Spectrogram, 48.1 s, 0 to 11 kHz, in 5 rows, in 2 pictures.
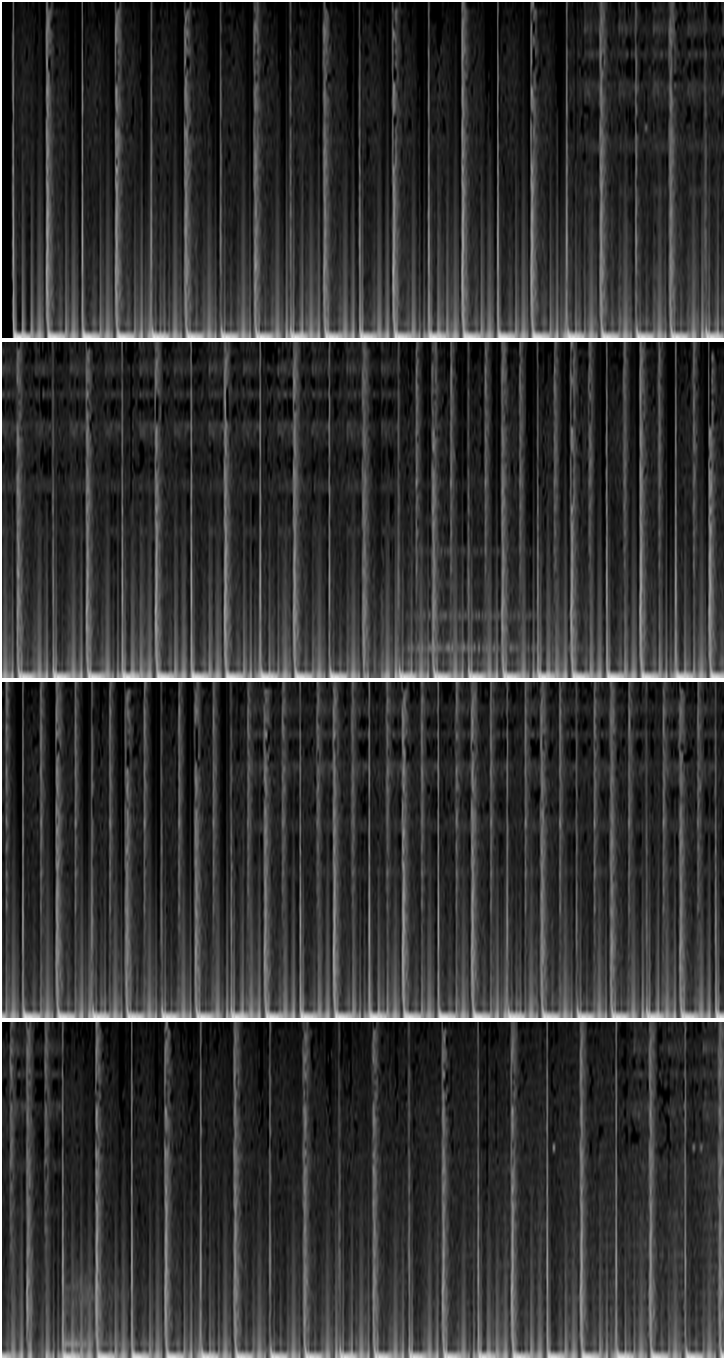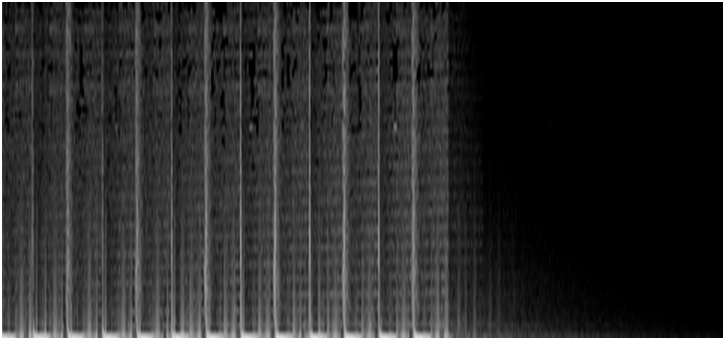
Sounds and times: Bass 0:00.0 - 0:46.2
Kick 0:00.1 - 0:44.7
Clap 0:00.2 - 0:00.9
Clap 0:02.4 - 0:02.7
Clap 0:06.2 - 0:06.4
Clap 0:10.7 - 0:11.0
Clap 0:11.6 - 0:11.9
Uplifter 0:14.6 - 0:19.3
Synth 0:14.6 - 0:18.9
Sweep 0:14.7 - 0:18.6
Melody 0:14.8 - 0:18.3
Clap 0:23.6 - 0:23.9
Synth 0:29.7 - 0:31.7
Clap 0:34.7 - 0:35.0
Clap 0:35.6 - 0:35.9

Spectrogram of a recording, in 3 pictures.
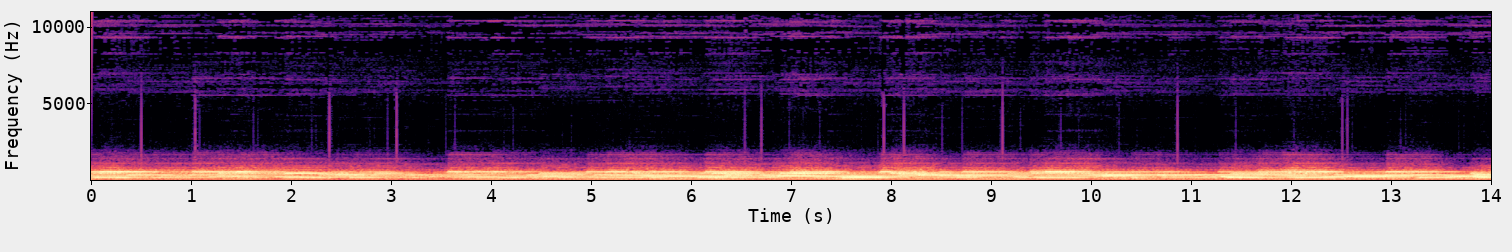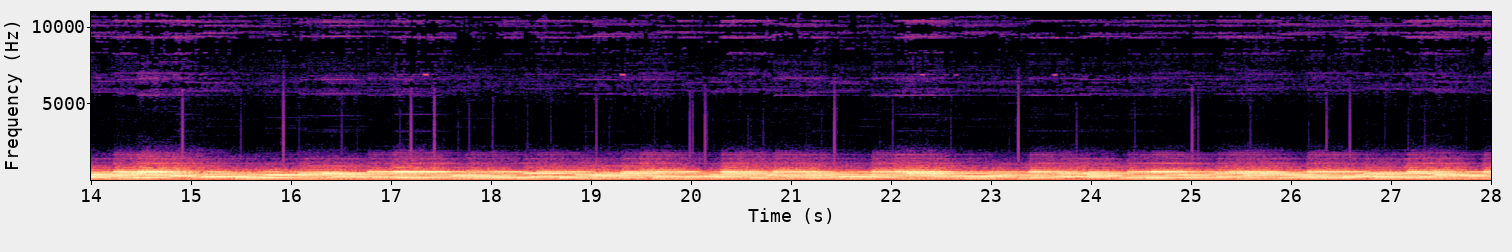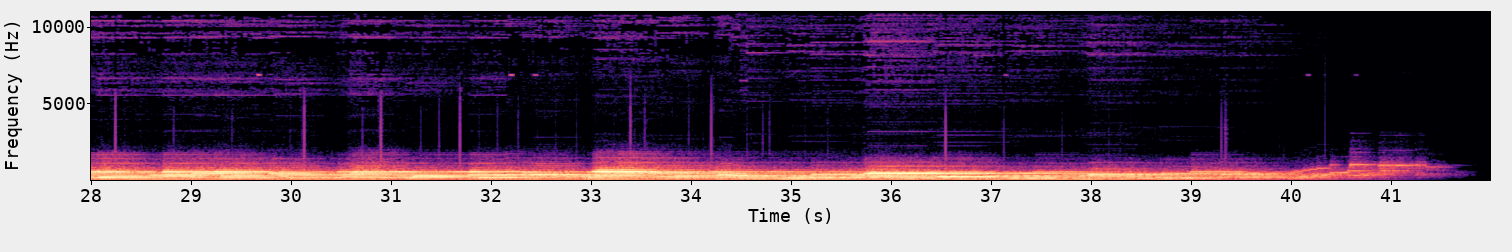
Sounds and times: drone 0:00.0 - 0:41.7

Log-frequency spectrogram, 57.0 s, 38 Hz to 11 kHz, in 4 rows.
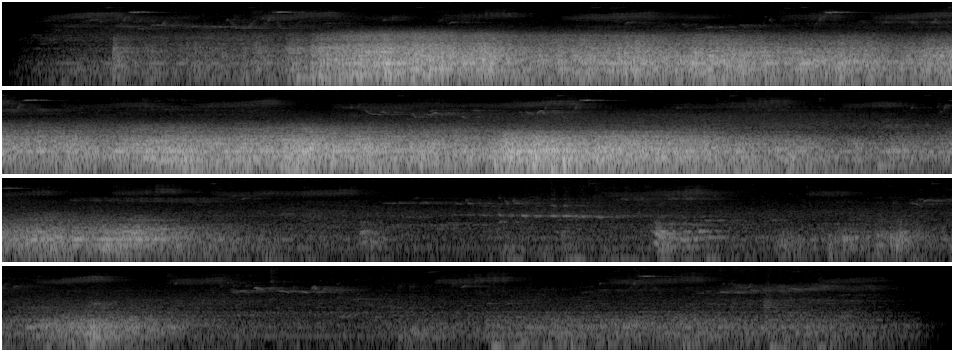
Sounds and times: wind 0:00.0 - 0:57.0
Rain 0:01.6 - 0:34.5
birds 0:27.0 - 0:44.6
Rain 0:37.6 - 0:55.6
birds 0:51.4 - 0:56.3

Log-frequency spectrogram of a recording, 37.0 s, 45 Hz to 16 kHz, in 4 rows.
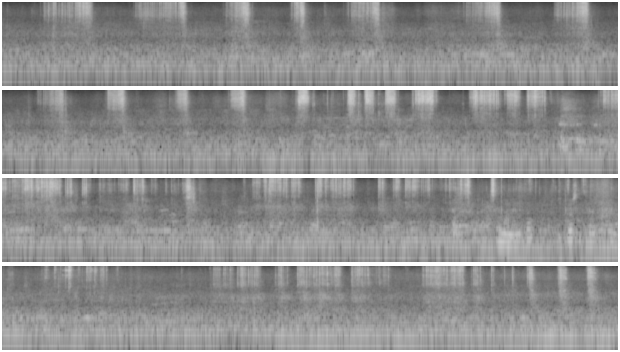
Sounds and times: soft scratching (finger nails and keys) on a big metal sculpture 0:00.6 - 0:01.4
soft scratching (finger nails and keys) on a big metal sculpture 0:02.0 - 0:05.9
soft scratching (finger nails and keys) on a big metal sculpture 0:06.9 - 0:07.6
soft scratching (finger nails and keys) on a big metal sculpture 0:08.2 - 0:09.0
soft scratching (finger nails and keys) on a big metal sculpture 0:09.8 - 0:17.6
soft scratching (finger nails and keys) on a big metal sculpture 0:18.2 - 0:29.8
soft scratching (finger nails and keys) on a big metal sculpture 0:30.4 - 0:36.9

